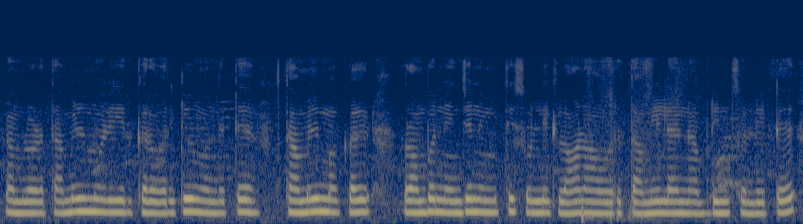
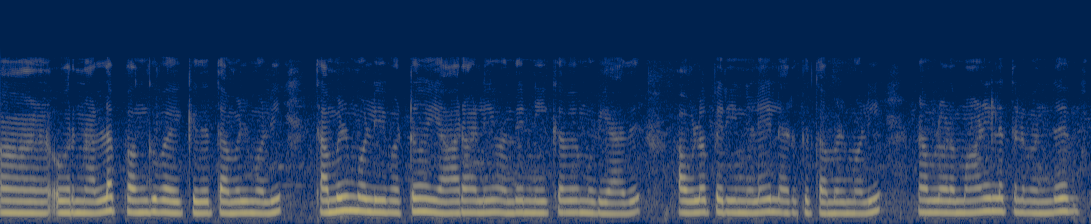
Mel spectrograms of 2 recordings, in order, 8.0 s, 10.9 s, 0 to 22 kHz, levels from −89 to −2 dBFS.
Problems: background conversations at intervals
